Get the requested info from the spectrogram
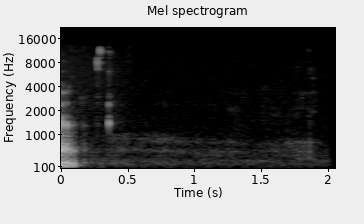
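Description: Near silence while a man drinks from a mug: a couple of faint mouth clicks about a third of a second in, then only faint room tone.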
